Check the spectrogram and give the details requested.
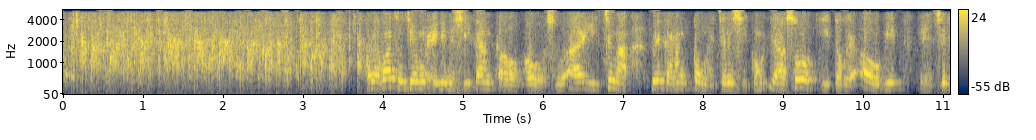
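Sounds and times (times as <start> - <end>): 
church meeting audience applauding to welcome a guest: 0.0 - 4.4
speech: 3.8 - 11.0.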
